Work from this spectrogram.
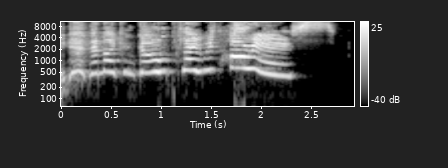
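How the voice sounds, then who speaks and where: This put-on character voice is squeaky and extremely high. It moves at a fairly slow pace. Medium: read story. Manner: squealing, giggly.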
